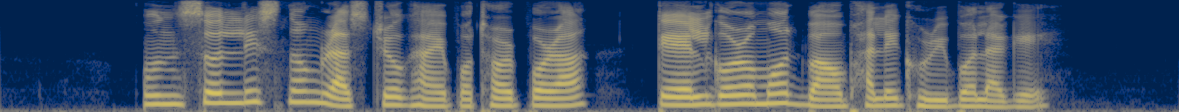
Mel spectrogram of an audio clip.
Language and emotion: Assamese, neutral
